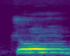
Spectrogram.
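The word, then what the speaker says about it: 中: On le verra plus tard, ce caractère, l'étymologie, mais ça va se prononcer. Zhong pour celui-là, première syllabe, premier caractère, et Guo, le pays, l'empire du milieu, la Chine.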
